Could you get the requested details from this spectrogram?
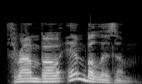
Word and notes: thromboembolism: British English

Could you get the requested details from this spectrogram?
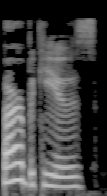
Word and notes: barbecues: British English

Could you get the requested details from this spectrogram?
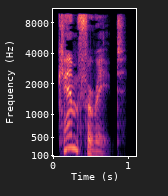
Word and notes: camphorate: British English

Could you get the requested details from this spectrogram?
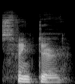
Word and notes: sphincter: American English

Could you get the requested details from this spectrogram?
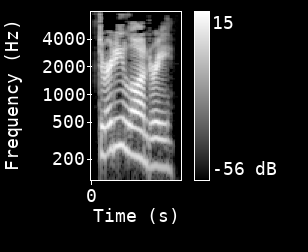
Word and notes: dirty laundry: British English

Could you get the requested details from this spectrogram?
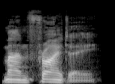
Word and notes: man friday: British English

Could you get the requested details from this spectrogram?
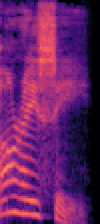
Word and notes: rac: British English

